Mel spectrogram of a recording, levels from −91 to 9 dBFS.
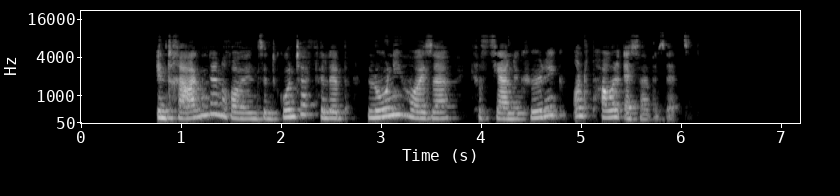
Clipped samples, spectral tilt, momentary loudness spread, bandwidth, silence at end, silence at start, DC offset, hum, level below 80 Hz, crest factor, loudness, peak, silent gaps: under 0.1%; -5 dB/octave; 13 LU; 9 kHz; 1.15 s; 0.75 s; under 0.1%; none; -76 dBFS; 22 dB; -24 LUFS; -4 dBFS; none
